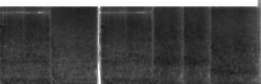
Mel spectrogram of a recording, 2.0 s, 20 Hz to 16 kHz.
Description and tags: Cyberian Flowerbreak oo5
Several breakbeats I made using sliced samples of Cyberia's breaks. Mostly cut&paste in Audacity, so I'm not sure of the bpm, but I normally ignore that anyways... Processed with overdrive, chebyshev, and various other distortionate effects, and compressed. I'm somewhat new to making drum breaks, I'm used to making loops, so tell me how I'm doing!
breakbeat, drum, drumbreak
